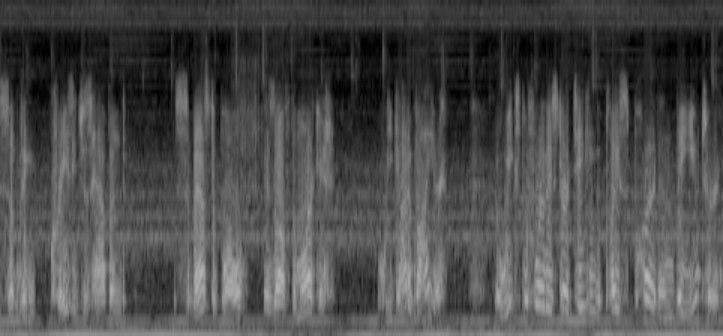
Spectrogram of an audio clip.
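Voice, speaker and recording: A man acting as an astonished corporate insider in a sci-fi game log. He speaks at a medium pitch in a confiding way, with faint ambient noise behind. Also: darkish tone, natural voice, poor audio. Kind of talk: recorded message, game acting.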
